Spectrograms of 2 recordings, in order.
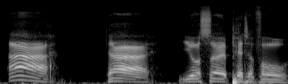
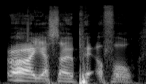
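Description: First: It is said in the speaker's plain voice. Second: It is said in a Mighty Boosh cockney voice.

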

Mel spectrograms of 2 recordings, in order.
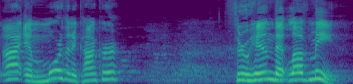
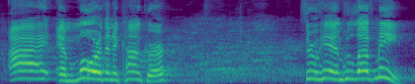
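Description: First: It is said with low energy. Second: It is said with lively, high energy.

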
